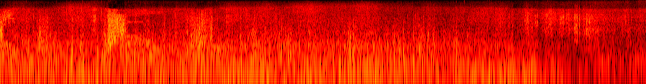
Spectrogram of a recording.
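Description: Wind rushes loudly past while skiing fast.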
